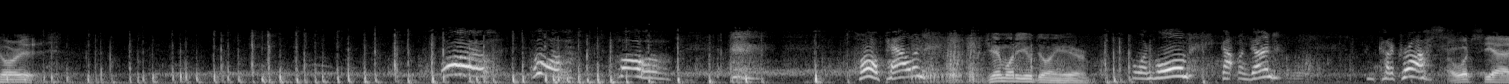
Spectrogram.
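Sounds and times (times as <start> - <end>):
speech: 0.0 - 0.7, 8.6 - 12.9, 13.7 - 15.0
horse hooves clip-clopping: 0.0 - 8.8, 9.5 - 12.4.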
